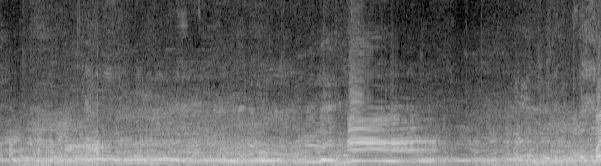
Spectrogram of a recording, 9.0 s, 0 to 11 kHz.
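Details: Sahiwal breed cattle, bull calves, bought by a farmer in Chuadanga on 4 July: drawn-out mid-pitched moos with layered harmonics rise and fall over steady crowd murmur and people talking, with a sharper bellow near the middle.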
